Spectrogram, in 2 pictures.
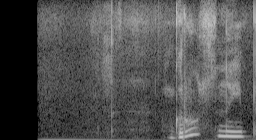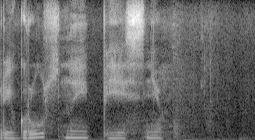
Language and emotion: Russian, sad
